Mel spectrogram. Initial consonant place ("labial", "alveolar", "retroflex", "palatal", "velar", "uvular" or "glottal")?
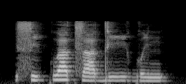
alveolar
